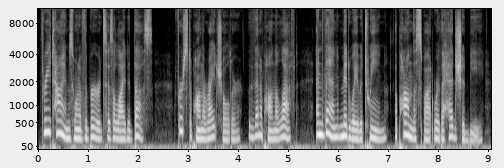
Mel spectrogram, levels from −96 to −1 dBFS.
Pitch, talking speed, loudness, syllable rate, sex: 185 Hz, 185 wpm, -18 LUFS, 5.2 syllables/s, female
